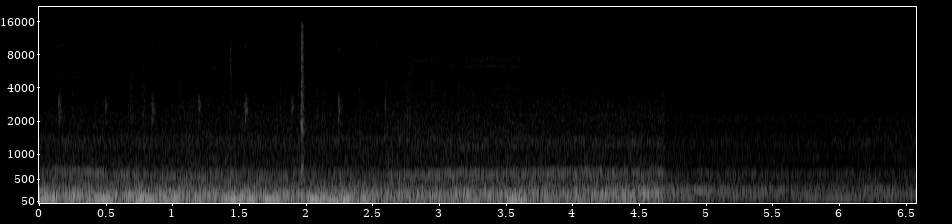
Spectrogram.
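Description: Toyota Voxy minivan moving slowly, heard inside the cabin: a steady low engine and road rumble that drops and becomes quieter a little under five seconds in.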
